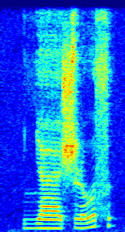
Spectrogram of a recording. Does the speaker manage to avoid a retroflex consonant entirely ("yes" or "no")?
no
